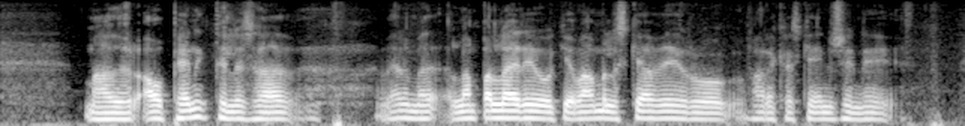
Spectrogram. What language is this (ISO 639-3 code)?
isl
